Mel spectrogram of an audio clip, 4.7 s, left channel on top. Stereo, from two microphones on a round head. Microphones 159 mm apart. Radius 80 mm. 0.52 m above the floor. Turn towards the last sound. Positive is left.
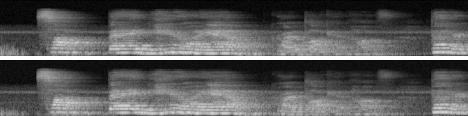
turn(degrees=60)  # may be behind; listen again after turning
